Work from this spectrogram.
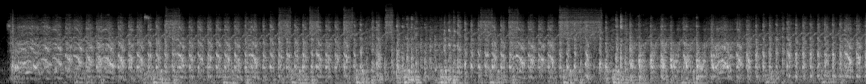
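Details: A 98,000-mile 2010 Ford F350 with the 6.4 Powerstroke diesel cranks rapidly for several seconds and never catches.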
